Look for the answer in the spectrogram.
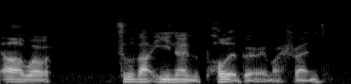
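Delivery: half-seductive, suggestive, sultry tone. Retelling what a debate partner said: imitating a seductive tone. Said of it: "he sounded all, like, sort of almost seductive".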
